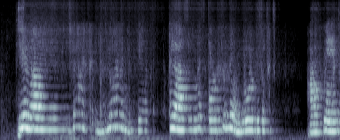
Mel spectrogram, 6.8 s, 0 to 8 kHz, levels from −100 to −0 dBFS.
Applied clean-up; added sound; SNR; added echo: neural mask model DeepFilterNet 3.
